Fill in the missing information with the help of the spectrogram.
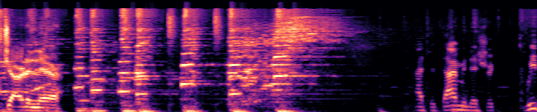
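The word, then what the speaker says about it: giardiniera: And guys, when you're at the counter, don't call it Gardinia. It's pronounced jardinire.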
